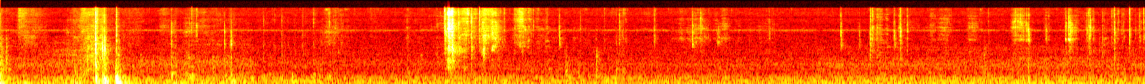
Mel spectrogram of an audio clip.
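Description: Hard plastic model-kit parts clicking and knocking in the hands as an Aile Striker backpack is fitted onto a Gundam plastic model: a few sharp clicks in the first second, another about three and a half seconds in, then faint light ticks.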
